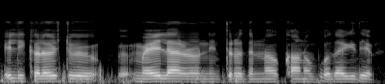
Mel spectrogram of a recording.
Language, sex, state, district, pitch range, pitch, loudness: Kannada, male, Karnataka, Koppal, 130-135 Hz, 130 Hz, -18 LUFS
